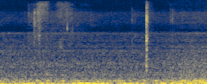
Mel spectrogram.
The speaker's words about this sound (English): sorry, I'm having to let a vehicle over.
